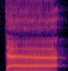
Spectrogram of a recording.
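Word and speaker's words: تاء: আপনারা আমার সাথে বলুন তা আবার বলুন তা এর মাখরাজ কোন জায়গা থেকে জিহ্বার আগা সামনের উপরের দুই দাঁতের গোড়ার সঙ্গে লাগিয়ে উচ্চারিত হয় আপনারা আমার সাথে আবার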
